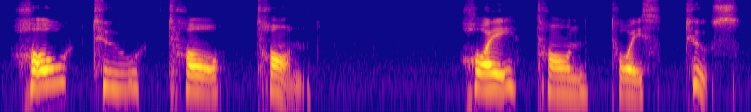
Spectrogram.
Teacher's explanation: the ones that begin with a vowel are all rough breathings so they're pronounced with an H sound on them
